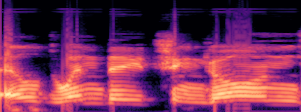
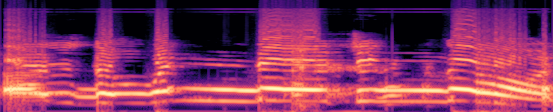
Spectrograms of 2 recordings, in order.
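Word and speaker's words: El Duende Chingón: One coming in from El Duende Chingon saying... You're not saying it right. I'm not going to go crazy. That's Jenks' thing. El Duende Chingon!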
